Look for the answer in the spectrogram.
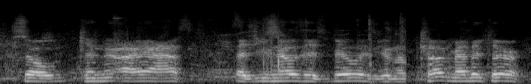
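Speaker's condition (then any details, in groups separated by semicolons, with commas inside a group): ALS; rapidly progressing whole-body paralysis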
